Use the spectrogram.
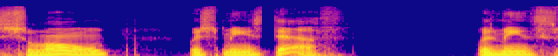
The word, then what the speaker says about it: shalom: So Did that you can say be shalom? not shalom, shalom. Oh, okay. I was like, shalom is Shalom.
